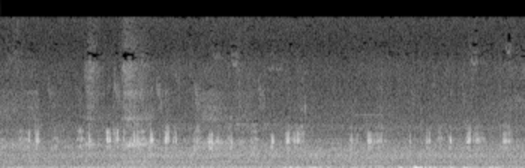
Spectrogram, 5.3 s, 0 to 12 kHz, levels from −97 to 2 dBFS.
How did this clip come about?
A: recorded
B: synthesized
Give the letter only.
A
